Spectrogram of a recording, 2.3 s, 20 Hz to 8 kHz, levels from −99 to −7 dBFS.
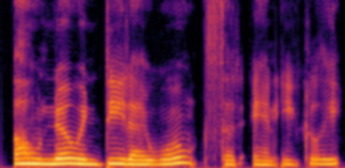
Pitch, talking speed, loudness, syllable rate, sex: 220 Hz, 210 wpm, -16 LUFS, 5.9 syllables/s, female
